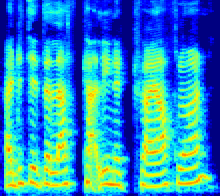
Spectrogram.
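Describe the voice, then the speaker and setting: This ultra triathlete, a woman in her late fifties, talks casually on a podcast via video call, laughing a lot and filling her speech with fillers. She speaks fairly quickly in a medium pitch, slightly bright, with no echo.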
